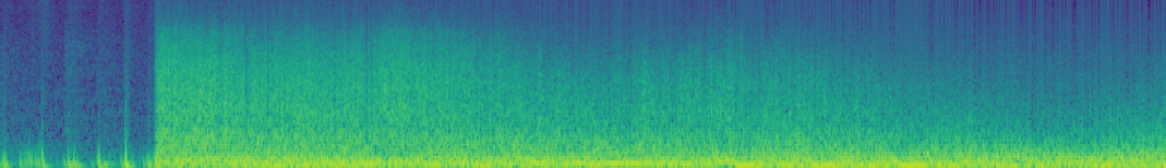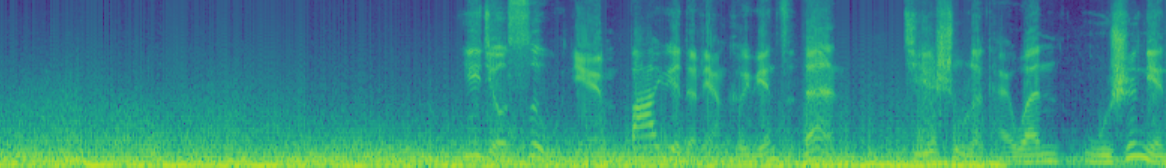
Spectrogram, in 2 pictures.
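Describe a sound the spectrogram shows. A deep explosion roars and rumbles through loudspeakers.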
